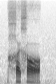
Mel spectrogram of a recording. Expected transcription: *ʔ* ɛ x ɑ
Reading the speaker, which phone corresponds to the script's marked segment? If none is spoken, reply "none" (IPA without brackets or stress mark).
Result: χ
